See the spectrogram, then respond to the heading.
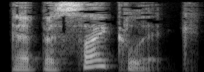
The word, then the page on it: epicyclic: British English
